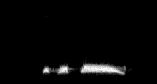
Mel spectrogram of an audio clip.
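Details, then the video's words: Spotted dove call used to lure wild birds: two quick low notes, then a long vibrating coo that drifts slightly downward, a single clean phrase with nothing else audible. "Tiếng chim cu gáy gọi thúc kích bổi nhanh nổi"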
